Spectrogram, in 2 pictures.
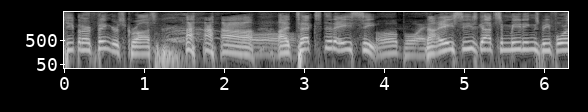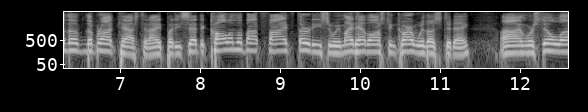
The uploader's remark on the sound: Gets underway live from Rocket Mortgage Fieldhouse ahead of tonight’s Cavaliers game against the Detroit Pistons.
